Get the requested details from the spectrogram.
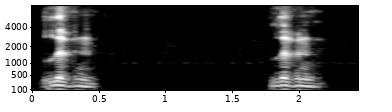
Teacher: I'm actually, before I even release that V, I can close the N. I'm not saying in, I'm not saying un, I'm not reducing it. I'm dropping the vowel completely. I'm eating that vowel. · So live, vn, vn, vn, vn. I'm actually, before I even release that V, I can close the N. I'm not saying in, I'm not saying un, I'm not reducing it.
